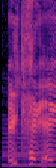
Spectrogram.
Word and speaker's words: AKA: Initialisms are abbreviations consisting of the initial letters of a word group, and we pronounce these letters separately.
